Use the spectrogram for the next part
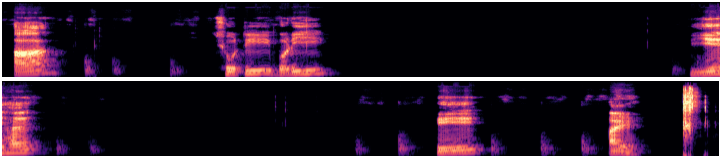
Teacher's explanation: ऐसे स्वर जिनके उच्चारण में हमारे मुंह के जो ओठ है वे वृत्ताकार रूप धारण नहीं करते हैं बल्कि फैलते हैं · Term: अवृत्तमुखी स्वर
